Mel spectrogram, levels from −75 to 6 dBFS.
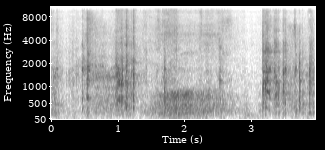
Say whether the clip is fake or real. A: fake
